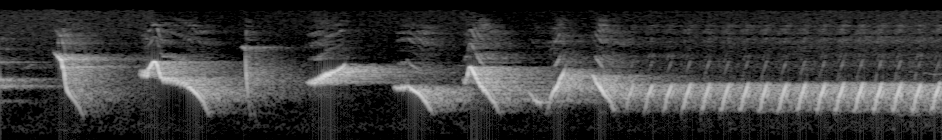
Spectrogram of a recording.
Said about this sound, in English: Or the lyrebird. How can you not be enchanted by the lyrebird?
